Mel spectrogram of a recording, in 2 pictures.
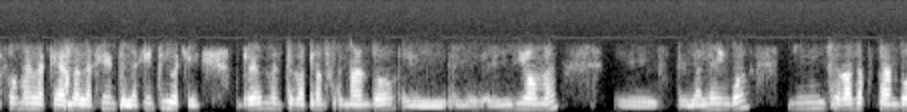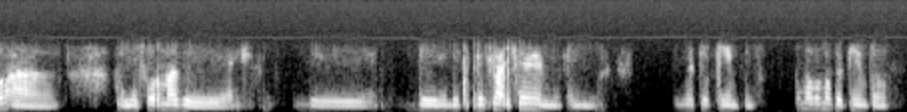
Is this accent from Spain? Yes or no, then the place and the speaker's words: no; Mexico; first language Spanish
